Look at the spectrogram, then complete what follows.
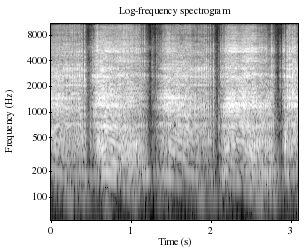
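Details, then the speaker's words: Electrolux washing machine agitating during wash: whirring strokes reversing about every 0.8 s with brief dips; normal wash agitation. "é o que a máquina faz quando tá lavando"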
